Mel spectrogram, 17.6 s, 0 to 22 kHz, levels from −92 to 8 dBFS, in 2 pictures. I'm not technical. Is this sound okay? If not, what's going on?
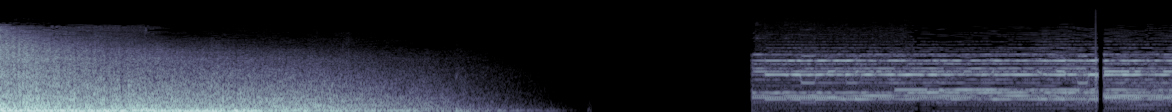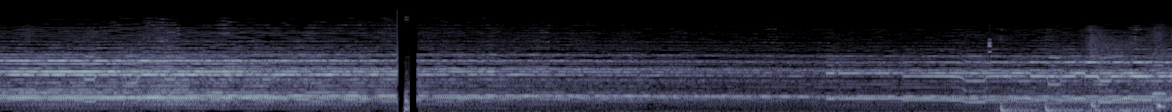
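No. Damaged data in a compressed stream causes brief glitches at 8.19–8.29 s, 11.74–11.93 s and 16.20–16.22 s, where corrupted bits of the file make the player stumble.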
